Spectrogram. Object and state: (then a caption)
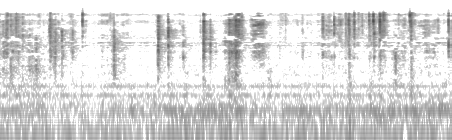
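Bar soap carved with a blade. A metal blade scrapes and carves crumbly flakes off a hand-sized, solid white bar of soap with a yellow rind, held in the hand. Quiet, rapid, crisp scraping and clicking bursts rise into a bright hiss over a steady low hum. Each cut snaps off short and dry, with almost no ring.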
